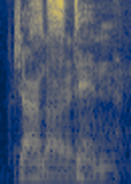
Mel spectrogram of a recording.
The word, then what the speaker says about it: Johnston: because Johnston, they're about the same. Yeah. There's a T in there. and it's not silent. Quintin. Johnston.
